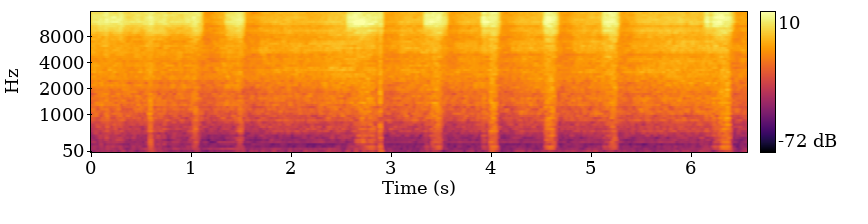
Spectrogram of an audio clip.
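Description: An angle grinder whines steadily as it grinds metal.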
